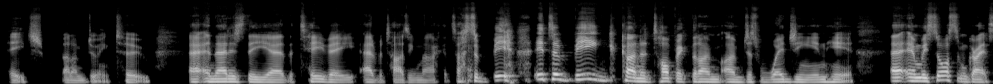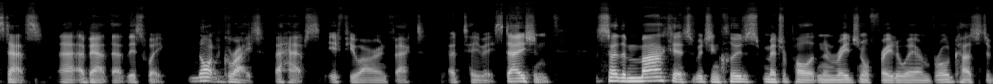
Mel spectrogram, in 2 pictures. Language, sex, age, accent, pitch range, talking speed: English, male, 20-39, Australian, 105-140 Hz, 205 wpm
